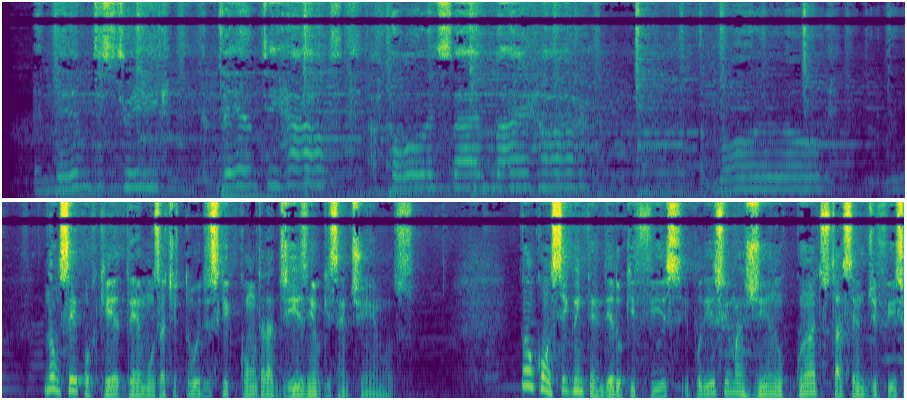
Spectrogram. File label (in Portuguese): Amizade Com Pedido de Desculpas, M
